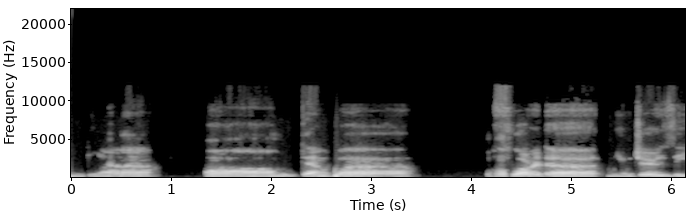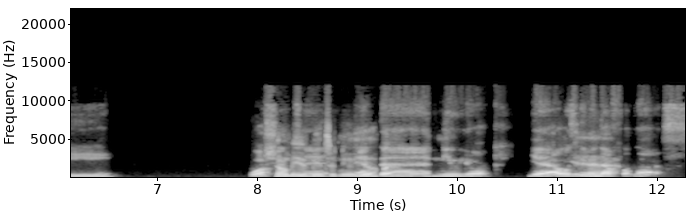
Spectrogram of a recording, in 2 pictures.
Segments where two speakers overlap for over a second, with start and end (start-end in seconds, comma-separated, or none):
8.2-9.4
